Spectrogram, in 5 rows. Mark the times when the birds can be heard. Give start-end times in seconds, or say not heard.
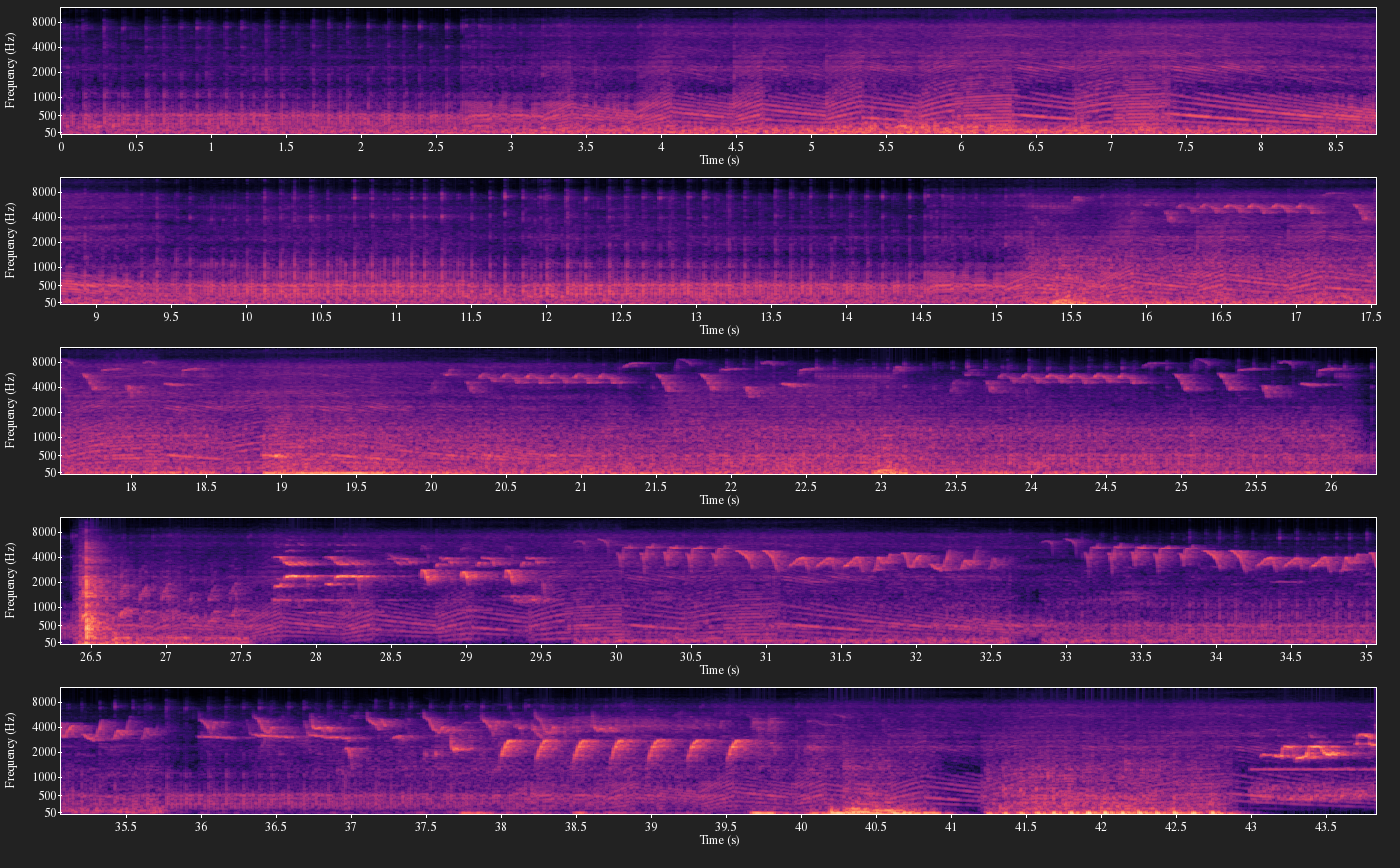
15.2-43.7.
